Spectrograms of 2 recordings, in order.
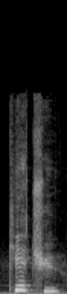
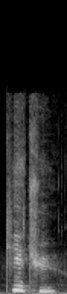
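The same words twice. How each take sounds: The two takes are said the same way.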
